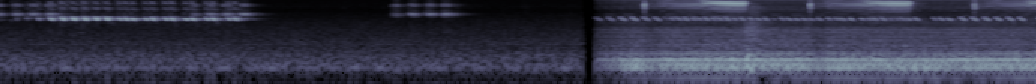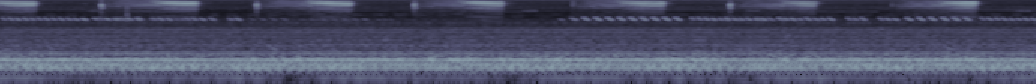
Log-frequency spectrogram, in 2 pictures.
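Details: High insect trill at first, then after a pause a louder noisy background with sharp chirp bursts repeating roughly every second.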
